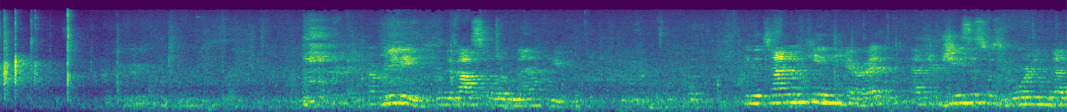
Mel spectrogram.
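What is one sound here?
A choir sings with an orchestra.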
